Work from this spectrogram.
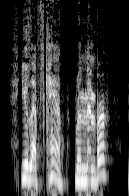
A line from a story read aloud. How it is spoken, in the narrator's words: Madame LaBelle snapped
